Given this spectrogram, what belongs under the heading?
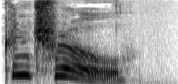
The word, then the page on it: control: British English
